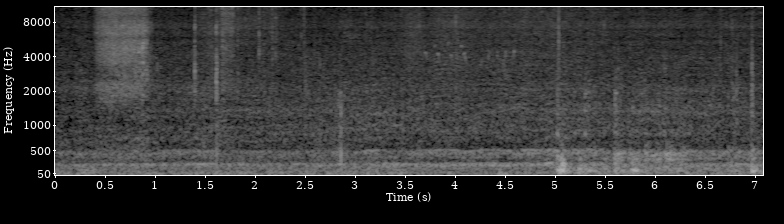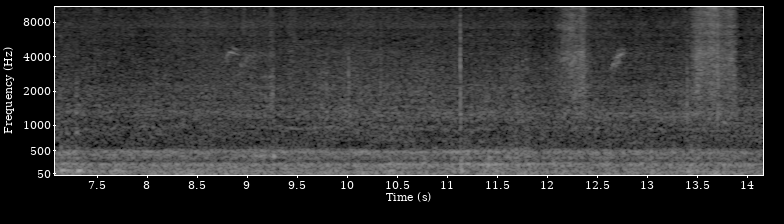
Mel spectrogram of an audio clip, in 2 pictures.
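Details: Honey bee swarm forming near a hive in a garden around one in the afternoon, after a week of cold, damp weather, recorded from inside the swarm: a dense, unbroken low hum of countless wings, steady throughout, with a few faint clicks and rustles.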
